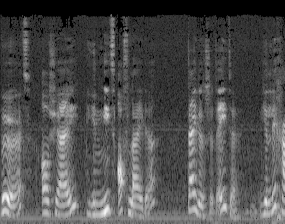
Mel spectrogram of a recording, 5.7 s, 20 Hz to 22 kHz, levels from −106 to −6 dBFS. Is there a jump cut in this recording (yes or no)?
yes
